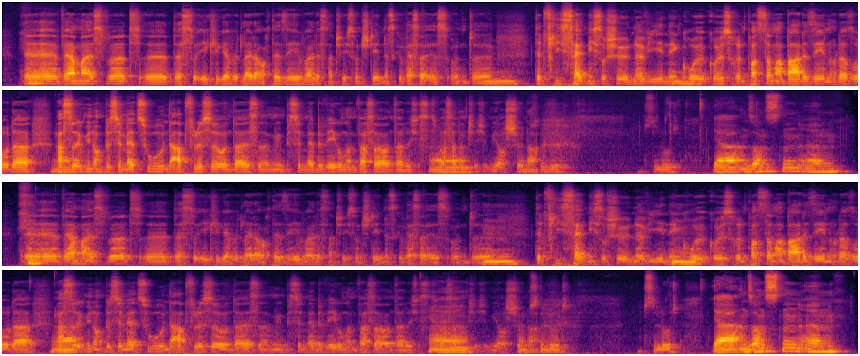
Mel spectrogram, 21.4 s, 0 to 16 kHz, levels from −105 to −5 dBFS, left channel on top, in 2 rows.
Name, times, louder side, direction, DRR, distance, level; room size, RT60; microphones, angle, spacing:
voice 1, 0.3-6.5 6.8-17.8, left 4 dB, 55° left, 0.4 m, -30 dB
voice 2, 6.0-6.5 8.4-8.8 11.3-11.7 16.0-16.6 17.2-17.8 18.7-19.2 19.6-21.2, right 4 dB, 45° right, 0.3 m, -28 dB
3.1 x 2.1 x 2.4 m
head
